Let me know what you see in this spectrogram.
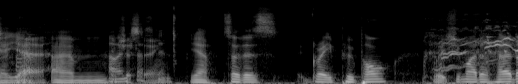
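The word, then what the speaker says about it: Grey Poupon: call it gray Poupon gray Poupon to rhyme with coupons um have you not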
